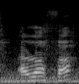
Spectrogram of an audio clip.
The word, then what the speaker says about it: Arosa: Here we are chugging along in our little 1-litre Seat Arosa, which is how they say it here.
